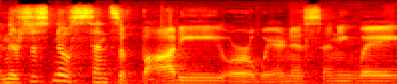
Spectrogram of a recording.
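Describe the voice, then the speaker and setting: A man with a medium pitch speaks at a moderate pace with lively intonation. Noticeable background noise and audible room echo fill the recording. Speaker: game developer streaming level design commentary. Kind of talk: live gameplay commentary. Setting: live stream. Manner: loud; casual, many fillers.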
